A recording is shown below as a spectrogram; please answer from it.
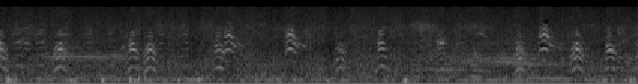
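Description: Lesser Yellowlegs giving short, clear, slightly downslurred tew notes, about a dozen in four seconds, some overlapping as if from several birds, over a low background rumble.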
